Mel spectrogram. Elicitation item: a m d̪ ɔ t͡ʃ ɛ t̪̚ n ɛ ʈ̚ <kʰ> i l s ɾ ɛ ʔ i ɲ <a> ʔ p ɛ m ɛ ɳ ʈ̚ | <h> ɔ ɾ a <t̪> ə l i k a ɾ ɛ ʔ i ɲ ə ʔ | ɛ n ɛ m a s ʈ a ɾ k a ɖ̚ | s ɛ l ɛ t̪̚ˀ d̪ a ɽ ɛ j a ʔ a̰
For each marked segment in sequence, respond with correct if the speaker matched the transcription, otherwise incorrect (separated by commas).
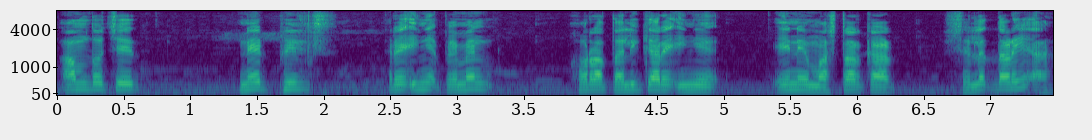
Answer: incorrect, incorrect, correct, correct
